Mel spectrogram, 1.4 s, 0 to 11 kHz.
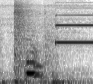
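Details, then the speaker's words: Air brake test on truck, engine off, key on, pumping brakes down: steady high-pitched buzz comes on and holds, the low air pressure warning, at about 60 psi (required between 60 and 80 psi). "Now is when you tell the examiner your low air warning signals have come on. They've come on between 60 and 80 pounds."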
